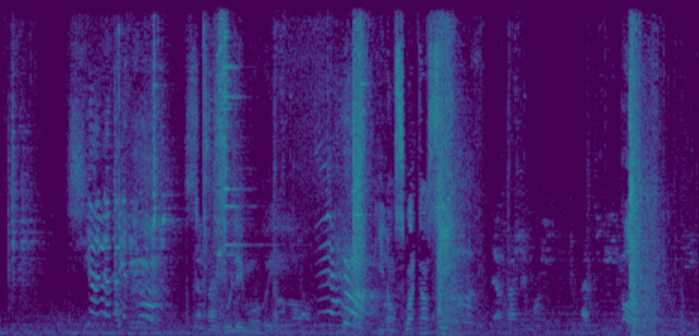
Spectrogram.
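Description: Men grunt and shout while fighting.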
